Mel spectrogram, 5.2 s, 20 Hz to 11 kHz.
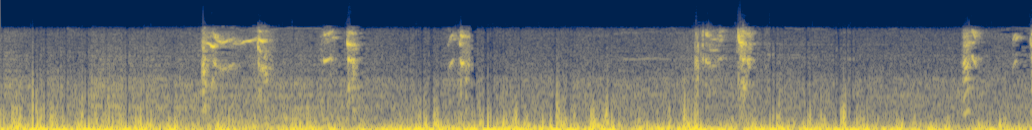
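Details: Three peregrine falcon chicks at their Kingston College nest at a lunchtime feed from a cached carcass on 21-04-21, giving short, harsh squeaky calls in small bursts over a steady low rumble of wind or background noise.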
